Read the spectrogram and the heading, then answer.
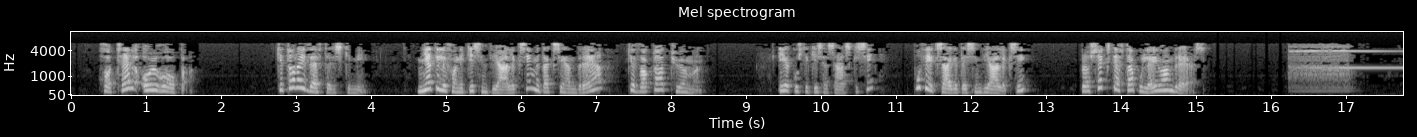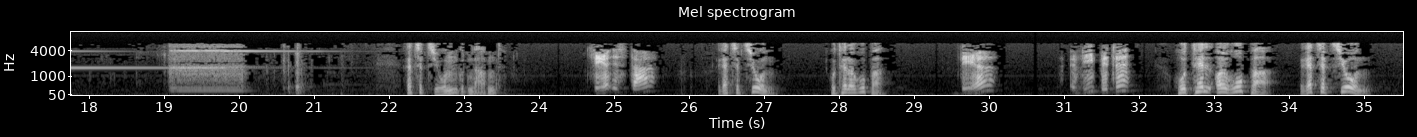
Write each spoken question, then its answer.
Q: Πού διεξάγεται η συνδιάλεξη?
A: Στη reception, Rezeption, σηκώνει το τηλέφωνο ο Ανδρέας.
